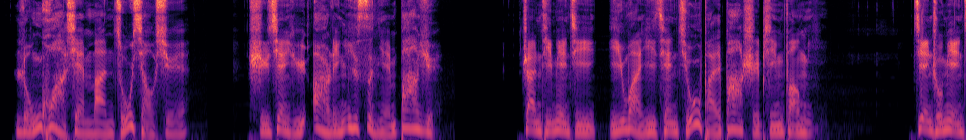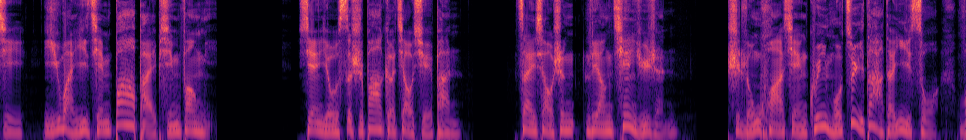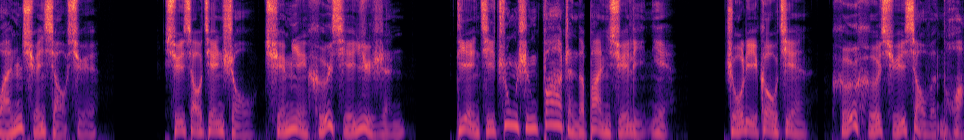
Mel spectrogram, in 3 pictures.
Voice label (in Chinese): 男 稳重大气 宣传片 满族小学; 隆化县满族小学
